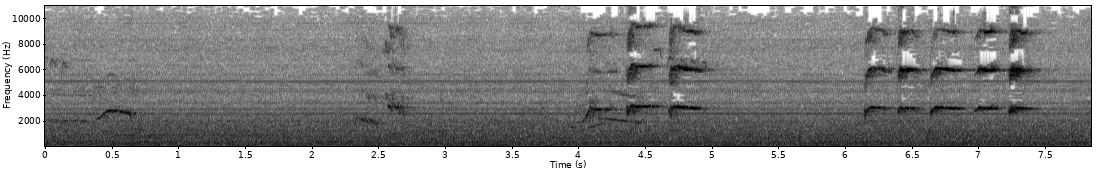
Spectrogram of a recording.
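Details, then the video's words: Green aracari giving bursts of short, high, harmonic-rich notes, in two quick clusters of three to five, each note sharp and ringing over a steady background hiss. "Green Aracaris"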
